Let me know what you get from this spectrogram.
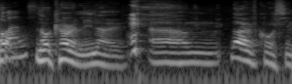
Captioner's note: Meghan laughs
